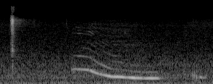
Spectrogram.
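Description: A woman's drawn-out wordless vocal sound, sliding down in pitch over about a second, with a short sharp click just before it.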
